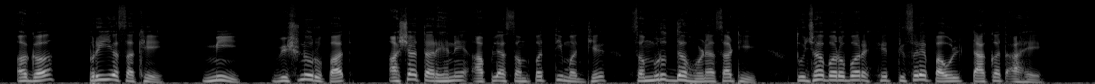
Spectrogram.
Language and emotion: Marathi, neutral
